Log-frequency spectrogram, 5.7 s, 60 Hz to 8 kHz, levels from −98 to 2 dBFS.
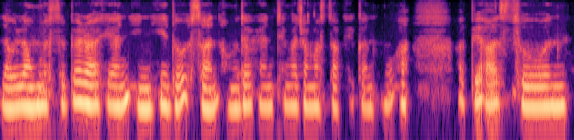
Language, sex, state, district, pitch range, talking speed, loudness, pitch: Mizo, female, Mizoram, Aizawl, 195-220 Hz, 240 wpm, -16 LUFS, 200 Hz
